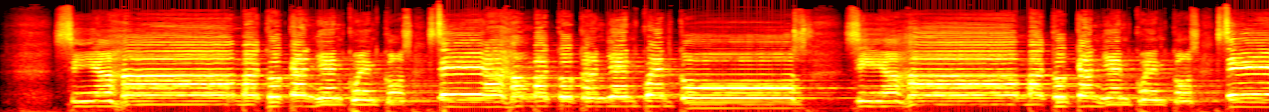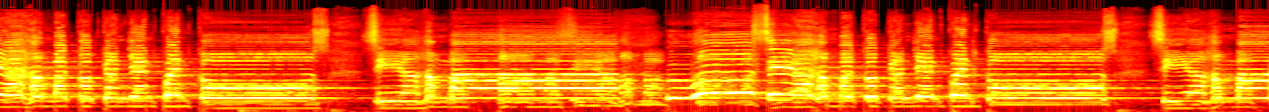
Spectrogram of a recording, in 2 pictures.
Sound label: siyahamba (soprano)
